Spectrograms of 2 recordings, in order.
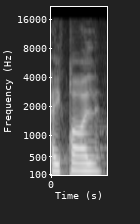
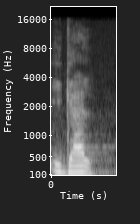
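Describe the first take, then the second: First: The middle consonant is a q-like sound. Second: The middle consonant is a hard g. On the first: This is what the thing is actually called. "they won't say iqal" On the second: This is how the wearers themselves pronounce it. "they'll say igal. But that's just because of how they're pronouncing the word"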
